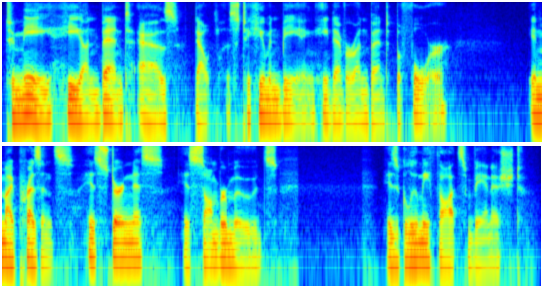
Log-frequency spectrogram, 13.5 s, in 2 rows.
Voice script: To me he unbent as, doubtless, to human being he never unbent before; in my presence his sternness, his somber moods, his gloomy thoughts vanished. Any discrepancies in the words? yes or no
no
